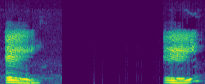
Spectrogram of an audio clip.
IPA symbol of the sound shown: ā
